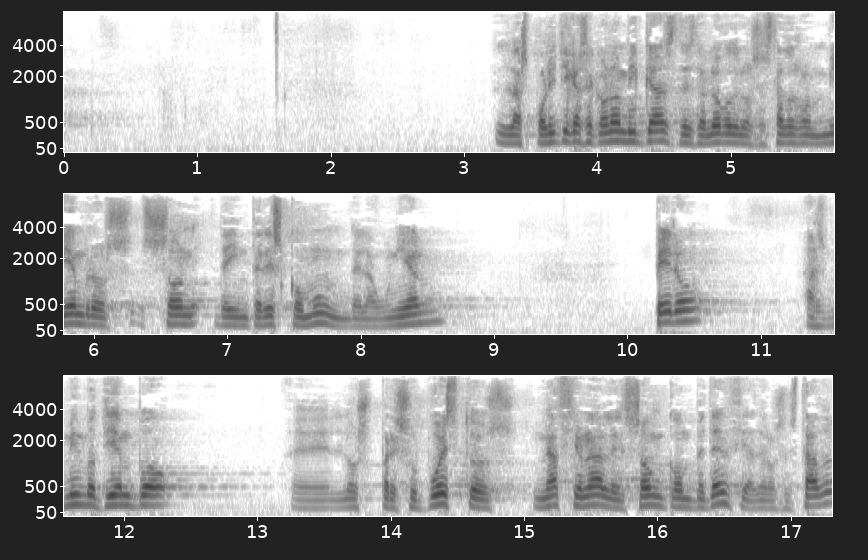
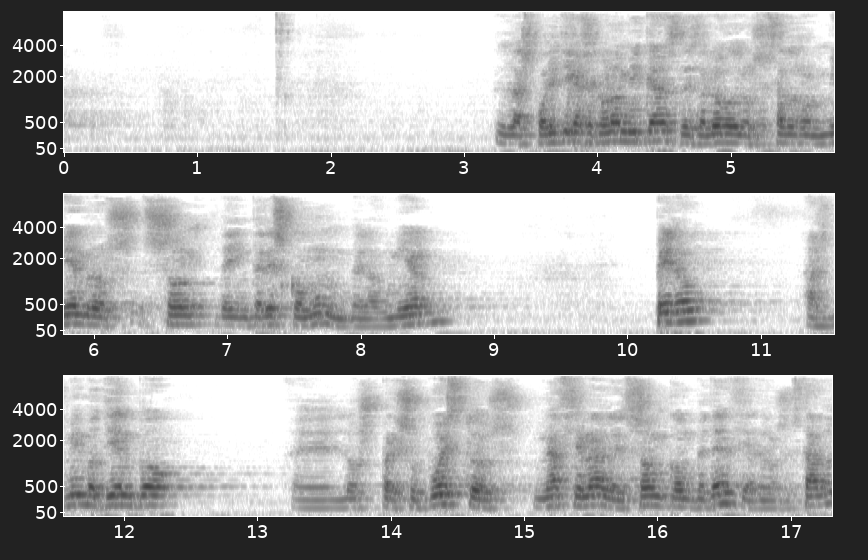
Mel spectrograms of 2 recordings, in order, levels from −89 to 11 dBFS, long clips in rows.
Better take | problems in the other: first | room echo; dies away in 0.3 s

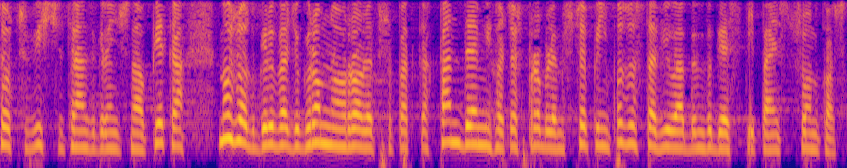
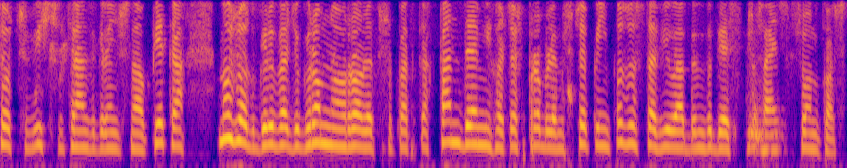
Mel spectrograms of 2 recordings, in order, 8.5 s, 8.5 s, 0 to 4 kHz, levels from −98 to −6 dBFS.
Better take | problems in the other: first | noise reduction (neural mask model Resemble Enhance denoiser)

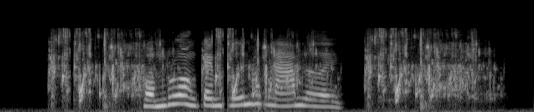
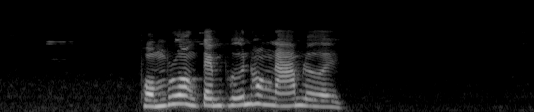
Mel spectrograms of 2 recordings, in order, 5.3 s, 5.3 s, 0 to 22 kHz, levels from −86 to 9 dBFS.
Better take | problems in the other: second | noise reduction (neural diffusion model UNIVERSE++)

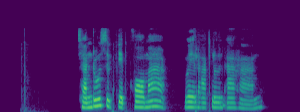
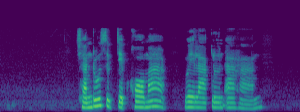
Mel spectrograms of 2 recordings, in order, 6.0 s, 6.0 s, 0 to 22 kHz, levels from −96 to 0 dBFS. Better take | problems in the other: second | noise reduction (neural mask model DeepFilterNet 3)

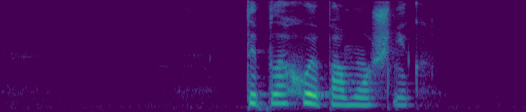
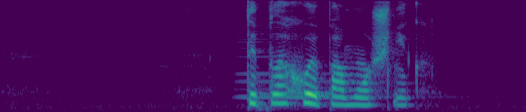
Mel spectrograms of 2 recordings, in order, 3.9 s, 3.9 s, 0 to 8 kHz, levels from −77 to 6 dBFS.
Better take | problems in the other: first | background sound (Bowed string instrument); 20 dB below the speech

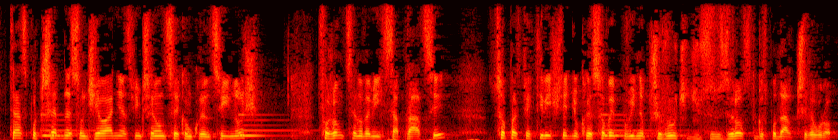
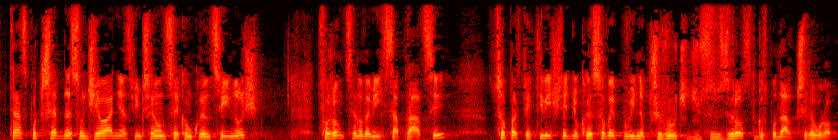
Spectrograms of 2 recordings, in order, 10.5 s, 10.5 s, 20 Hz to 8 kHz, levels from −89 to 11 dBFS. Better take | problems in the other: second | background sound (Plucked string instrument + Walk, footsteps); 12 dB below the speech

